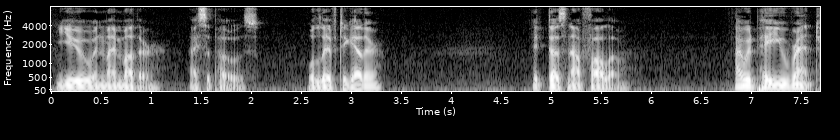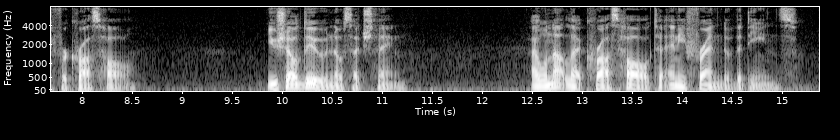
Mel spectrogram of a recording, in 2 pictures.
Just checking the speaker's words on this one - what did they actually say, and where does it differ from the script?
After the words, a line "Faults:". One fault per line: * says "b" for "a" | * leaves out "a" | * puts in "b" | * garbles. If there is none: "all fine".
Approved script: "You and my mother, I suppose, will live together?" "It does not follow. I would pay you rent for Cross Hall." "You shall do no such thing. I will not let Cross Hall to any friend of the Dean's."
"You and my mother, I suppose, will live together?" "It does not follow. I would pay you rent for Cross Hall." "You shall do no such thing. I will not let Cross Hall to any friend of the Dean's."
Faults:
all fine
